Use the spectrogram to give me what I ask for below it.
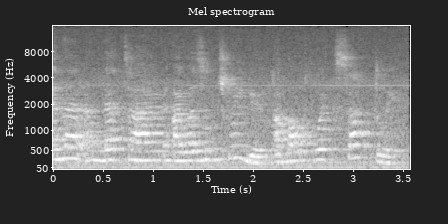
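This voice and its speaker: A woman with a Brazilian accent at a moderate pace, with ordinary pitch variation, noticeable background noise and audible room echo. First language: Portuguese. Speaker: university professor and researcher. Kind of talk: academic lecture. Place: hall. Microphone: camera far.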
